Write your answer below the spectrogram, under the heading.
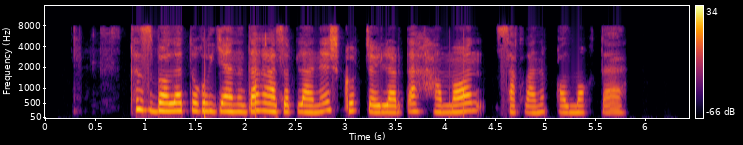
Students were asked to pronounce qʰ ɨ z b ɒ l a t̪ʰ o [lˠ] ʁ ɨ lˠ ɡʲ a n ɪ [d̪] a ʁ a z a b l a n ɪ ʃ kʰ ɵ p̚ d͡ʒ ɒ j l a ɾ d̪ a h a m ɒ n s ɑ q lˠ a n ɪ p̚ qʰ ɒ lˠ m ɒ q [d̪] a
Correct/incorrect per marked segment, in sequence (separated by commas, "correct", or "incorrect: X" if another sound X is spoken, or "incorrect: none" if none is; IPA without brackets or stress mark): incorrect: none, correct, incorrect: t̪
